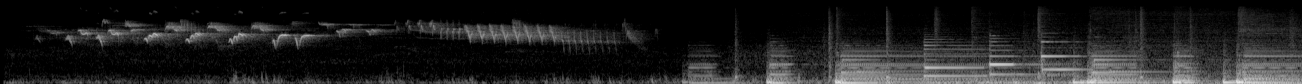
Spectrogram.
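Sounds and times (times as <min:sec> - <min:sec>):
songbirds chirping and trilling: 0:00.1 - 0:06.8.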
